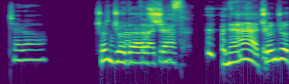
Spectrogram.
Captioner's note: laughs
